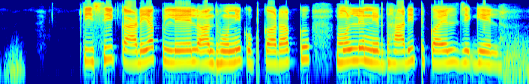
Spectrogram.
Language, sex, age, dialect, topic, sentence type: Maithili, female, 18-24, Southern/Standard, agriculture, statement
